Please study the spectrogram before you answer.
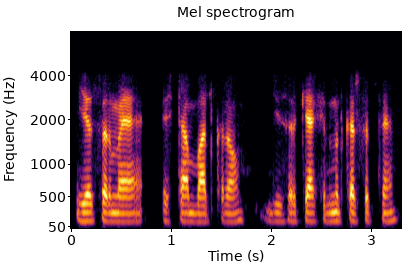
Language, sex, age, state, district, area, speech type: Urdu, male, 18-30, Uttar Pradesh, Saharanpur, urban, conversation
